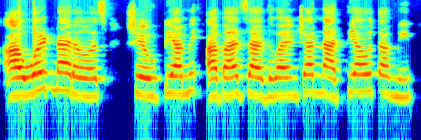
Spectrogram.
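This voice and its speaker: A woman voicing a sharp-tongued young woman who snaps back with quick retorts. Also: high-pitched, steady tone, lo-fi sound. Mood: snappy.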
